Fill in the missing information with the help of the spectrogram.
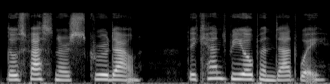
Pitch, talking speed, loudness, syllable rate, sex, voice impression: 220 Hz, 180 wpm, -18 LUFS, 5.6 syllables/s, female, feminine, adult-like, slightly relaxed, powerful, soft, fluent, intellectual, friendly, reassuring, elegant, lively, kind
